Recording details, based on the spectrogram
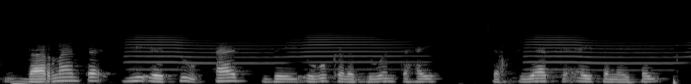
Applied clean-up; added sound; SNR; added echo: classical method Wiener filter.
